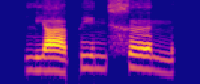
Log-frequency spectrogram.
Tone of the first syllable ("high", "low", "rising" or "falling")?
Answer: low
